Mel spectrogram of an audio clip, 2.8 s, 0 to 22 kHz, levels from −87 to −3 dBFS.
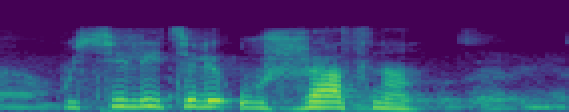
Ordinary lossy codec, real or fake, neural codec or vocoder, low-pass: none; real; none; none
